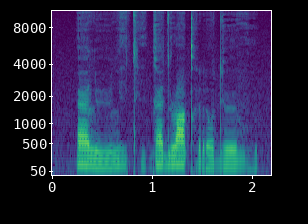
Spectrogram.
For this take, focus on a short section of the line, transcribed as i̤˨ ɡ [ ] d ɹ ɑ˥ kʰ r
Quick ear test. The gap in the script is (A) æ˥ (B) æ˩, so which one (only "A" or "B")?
A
